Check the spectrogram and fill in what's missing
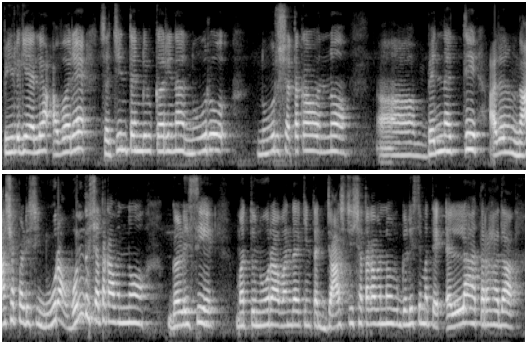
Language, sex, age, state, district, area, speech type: Kannada, male, 18-30, Karnataka, Shimoga, rural, spontaneous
